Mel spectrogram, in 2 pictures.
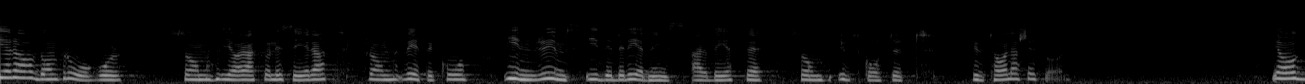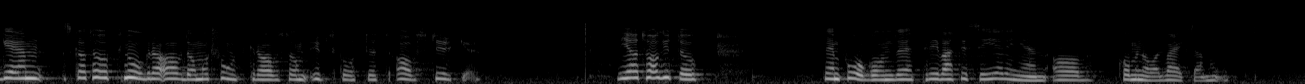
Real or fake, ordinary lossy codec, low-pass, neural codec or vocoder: real; none; 7.2 kHz; none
